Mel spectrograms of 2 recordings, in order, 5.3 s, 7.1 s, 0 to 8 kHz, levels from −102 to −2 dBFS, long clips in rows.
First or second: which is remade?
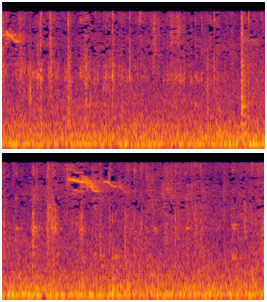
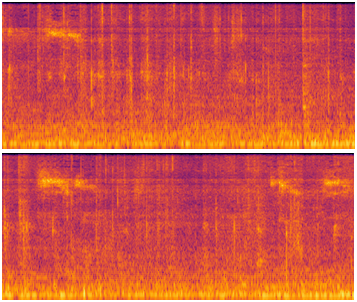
second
